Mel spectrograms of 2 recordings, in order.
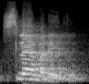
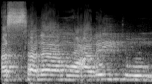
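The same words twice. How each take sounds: First: Sounds of the greeting are slurred or clipped. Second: Every sound of the greeting is clearly pronounced. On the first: It no longer works as a prayer for the other person. The speaker calls it wrong. "এমন ভাবে সালাম দেয়" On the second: It is a proper prayer for the other person. The speaker calls it right. "শুদ্ধ উচ্চারণে দিব"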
